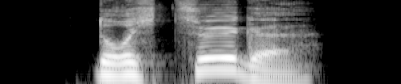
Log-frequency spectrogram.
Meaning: first/third-person singular dependent subjunctive II of durchziehen
- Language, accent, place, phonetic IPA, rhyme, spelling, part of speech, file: German, Germany, Berlin, [ˌdʊʁçˈt͡søːɡə], -øːɡə, durchzöge, verb, De-durchzöge.ogg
